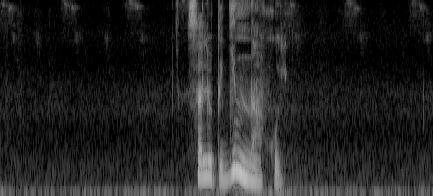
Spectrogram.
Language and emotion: Russian, angry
